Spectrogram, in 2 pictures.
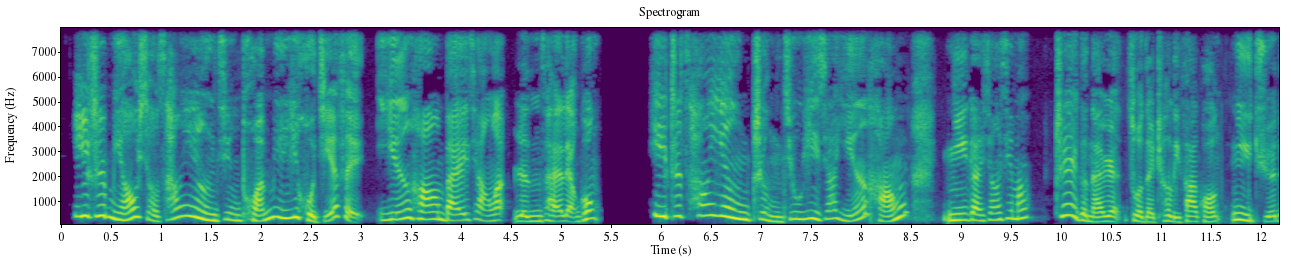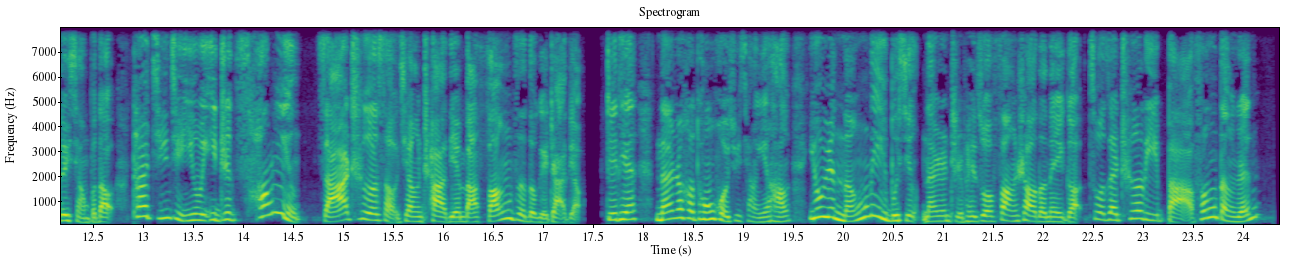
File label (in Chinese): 电影解说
